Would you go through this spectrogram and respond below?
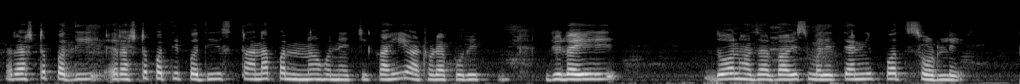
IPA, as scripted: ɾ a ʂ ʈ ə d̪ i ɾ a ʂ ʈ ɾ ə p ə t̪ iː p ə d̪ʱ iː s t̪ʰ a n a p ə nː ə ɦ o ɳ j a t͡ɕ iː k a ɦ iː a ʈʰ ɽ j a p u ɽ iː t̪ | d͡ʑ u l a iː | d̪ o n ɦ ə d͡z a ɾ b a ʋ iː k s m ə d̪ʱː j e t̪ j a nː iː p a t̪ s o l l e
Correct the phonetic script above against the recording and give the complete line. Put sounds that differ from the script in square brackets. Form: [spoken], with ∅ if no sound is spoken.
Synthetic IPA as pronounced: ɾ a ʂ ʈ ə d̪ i ɾ a ʂ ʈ ɾ ə p ə t̪ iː p ə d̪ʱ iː s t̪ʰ a n a p ə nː ə ɦ o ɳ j a t͡ɕ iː k a ɦ iː a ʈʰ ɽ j a p u [ɾ] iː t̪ | d͡ʑ u l a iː | d̪ o n ɦ ə d͡z a ɾ b a ʋ iː [∅] s m ə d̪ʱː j e t̪ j a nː iː p [ə] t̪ s o [ɽ] l e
